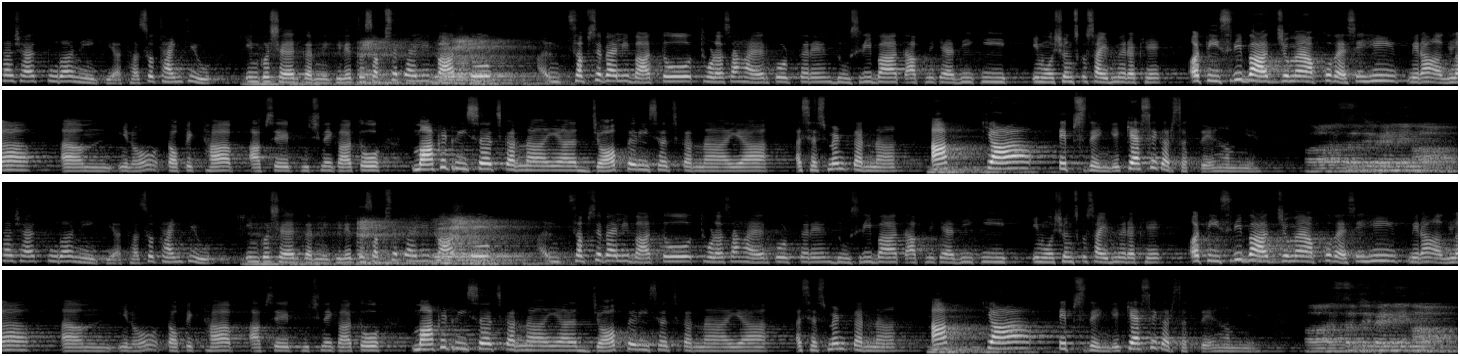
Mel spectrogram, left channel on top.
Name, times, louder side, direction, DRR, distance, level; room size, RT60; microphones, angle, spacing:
voice 1, 0.0-2.1 2.4-3.5 4.0-4.9 5.4-11.6 11.9-14.9 15.1-18.3 18.7-22.2 22.5-23.5 23.9-24.1 24.4-24.9 25.1-27.2, left 3 dB, 20° left, 18 dB, 0.5 m, -24 dB
voice 2, 2.4-2.7 3.5-4.8 23.8-24.1 27.6-28.9, equal, 75° right, -7 dB, 6.8 m, -29 dB
21.0 x 18.5 x 8.0 m, 2.3 s
head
